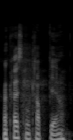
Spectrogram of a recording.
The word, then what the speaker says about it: Kresten Krab-Bjerre: Kresten Krab-Bjerre.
